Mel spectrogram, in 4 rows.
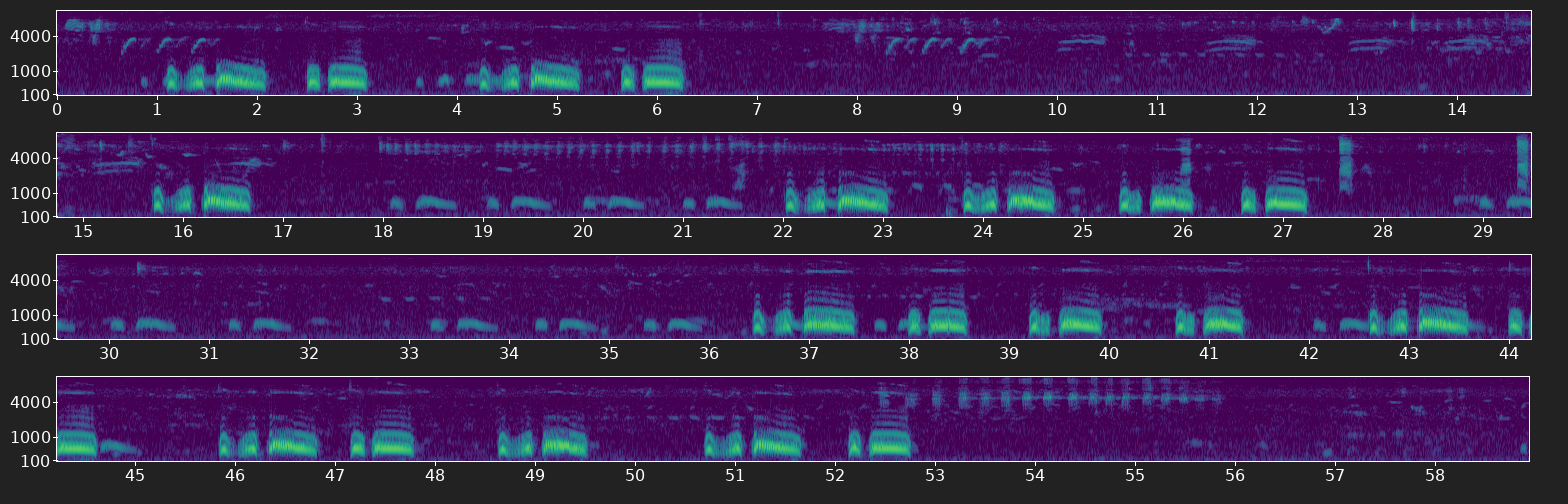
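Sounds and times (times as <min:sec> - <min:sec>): small birds chirping: 0:00.0 - 0:58.9
dove cooing: 0:00.6 - 0:06.4, 0:15.6 - 0:16.9, 0:18.1 - 0:27.7, 0:28.7 - 0:32.2, 0:33.2 - 0:45.1, 0:45.8 - 0:49.6, 0:50.7 - 0:52.9.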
